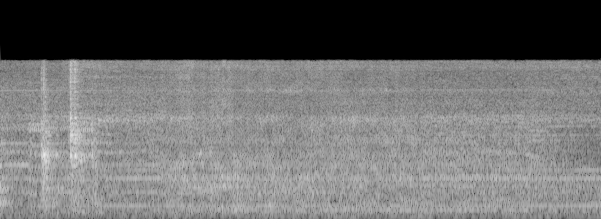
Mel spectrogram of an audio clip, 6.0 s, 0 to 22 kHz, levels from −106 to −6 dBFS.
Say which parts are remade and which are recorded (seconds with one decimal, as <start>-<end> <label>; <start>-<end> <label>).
0.0-1.6 recorded; 1.6-4.2 remade; 4.2-6.0 recorded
